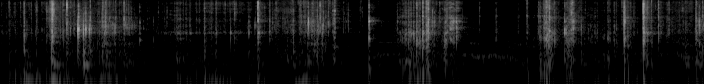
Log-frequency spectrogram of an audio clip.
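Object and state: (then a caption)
Dry soap bar being shaved. A solid, light blue bar of dry soap held in the palm is shaved with a utility knife blade into thin curls. Each stroke makes a crisp, dry scraping and crackling sound with bright, papery detail. The strokes come in short irregular bursts separated by quiet pauses.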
